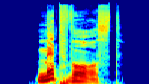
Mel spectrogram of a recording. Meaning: a strongly flavoured German sausage made from raw minced pork, which is preserved by curing and smoking
- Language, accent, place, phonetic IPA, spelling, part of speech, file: German, Germany, Berlin, [ˈmɛtˌvʊʁst], Mettwurst, noun, De-Mettwurst.ogg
